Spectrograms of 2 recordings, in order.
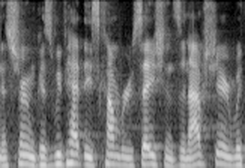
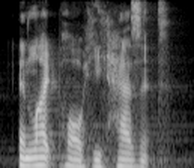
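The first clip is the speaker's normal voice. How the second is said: ordinary delivery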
